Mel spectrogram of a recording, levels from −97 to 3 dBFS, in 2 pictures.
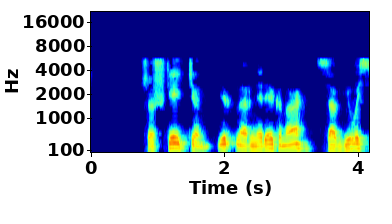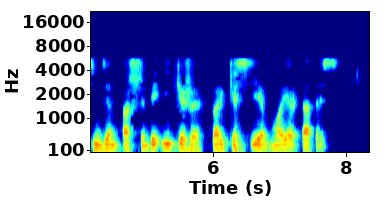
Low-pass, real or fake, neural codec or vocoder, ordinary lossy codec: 5.4 kHz; fake; codec, 24 kHz, 0.9 kbps, DualCodec; MP3, 24 kbps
